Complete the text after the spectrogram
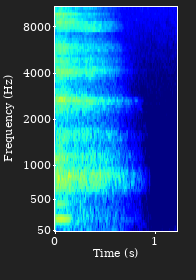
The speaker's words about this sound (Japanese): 吸って、吐いて、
